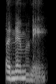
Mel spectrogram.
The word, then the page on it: anemone: Indian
